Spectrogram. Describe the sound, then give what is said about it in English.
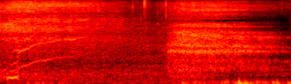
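A deep inhale through the nose: a steady, breathy rush of air lasting about three seconds that swells louder partway through, with no voices. “Inhaling that good ass prana, baby.”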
